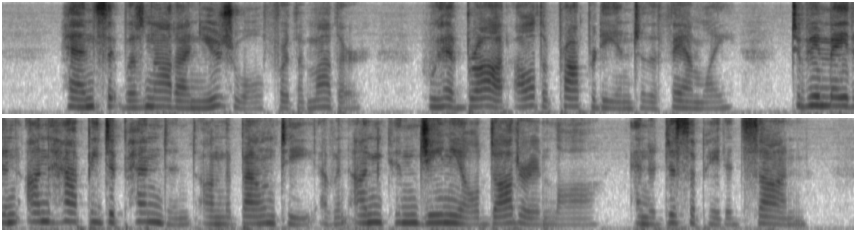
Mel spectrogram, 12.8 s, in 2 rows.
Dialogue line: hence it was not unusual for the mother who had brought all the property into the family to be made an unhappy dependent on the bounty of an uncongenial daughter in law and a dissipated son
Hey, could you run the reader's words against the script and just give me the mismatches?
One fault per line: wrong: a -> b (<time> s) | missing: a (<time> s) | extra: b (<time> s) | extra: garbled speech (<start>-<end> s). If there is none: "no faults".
no faults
